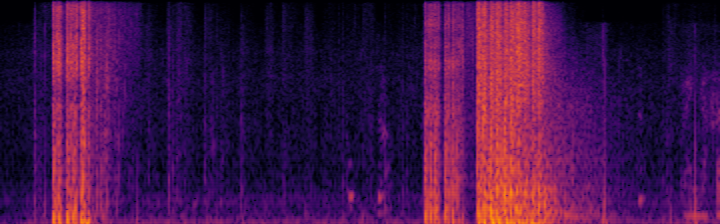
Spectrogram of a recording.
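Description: Machine gun fire in PUBG Mobile, two loud bursts of rapid automatic shots, one brief and one longer, with quieter scattered shots between, while players talk over the game.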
